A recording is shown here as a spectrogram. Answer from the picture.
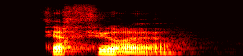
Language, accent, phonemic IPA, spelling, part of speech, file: French, France, /fɛʁ fy.ʁœʁ/, faire fureur, verb, LL-Q150 (fra)-faire fureur.wav
- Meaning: to be all the rage, to be red hot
